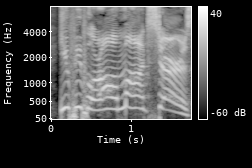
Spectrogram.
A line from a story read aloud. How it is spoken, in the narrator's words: screamed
